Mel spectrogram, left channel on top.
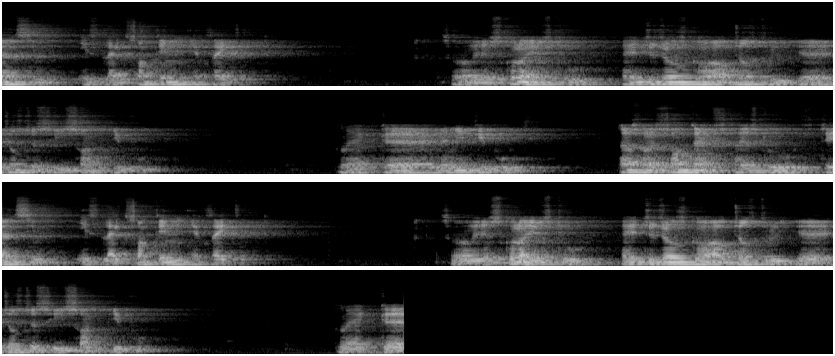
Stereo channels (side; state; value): right; drops out; at 12.4 s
